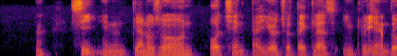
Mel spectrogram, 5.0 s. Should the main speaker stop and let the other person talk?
No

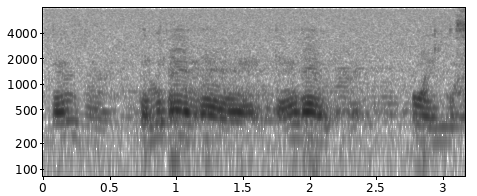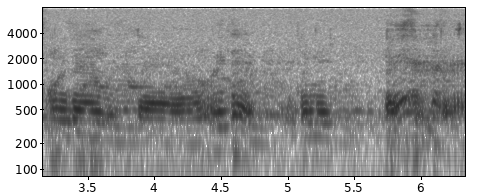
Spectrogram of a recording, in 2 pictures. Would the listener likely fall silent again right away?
No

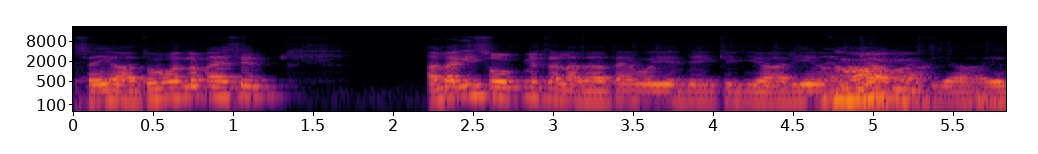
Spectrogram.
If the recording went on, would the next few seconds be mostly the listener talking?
Yes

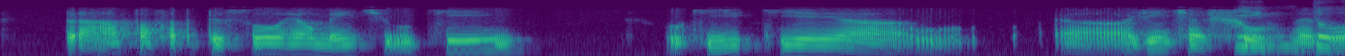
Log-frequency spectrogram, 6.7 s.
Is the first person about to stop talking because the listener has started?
Yes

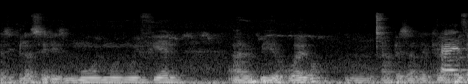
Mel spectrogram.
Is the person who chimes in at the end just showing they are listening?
No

